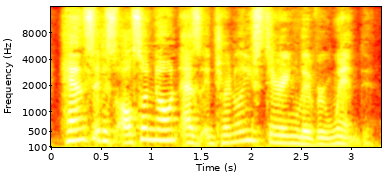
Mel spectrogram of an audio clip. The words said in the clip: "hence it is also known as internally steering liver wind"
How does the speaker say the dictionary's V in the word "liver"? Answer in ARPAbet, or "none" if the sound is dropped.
V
